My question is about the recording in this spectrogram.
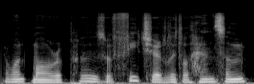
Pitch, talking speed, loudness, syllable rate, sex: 115 Hz, 190 wpm, -19 LUFS, 6.2 syllables/s, male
